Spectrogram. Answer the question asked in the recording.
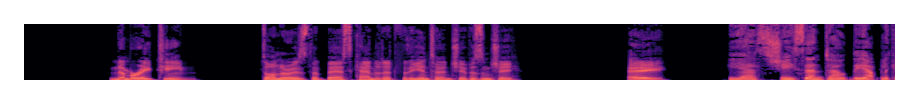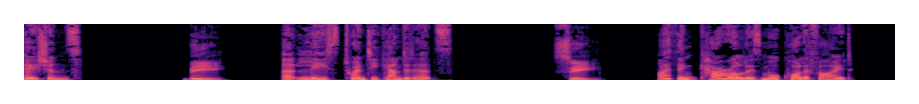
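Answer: C: I think Carol is more qualified.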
